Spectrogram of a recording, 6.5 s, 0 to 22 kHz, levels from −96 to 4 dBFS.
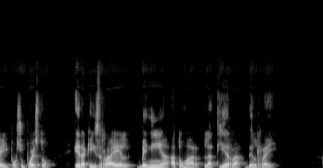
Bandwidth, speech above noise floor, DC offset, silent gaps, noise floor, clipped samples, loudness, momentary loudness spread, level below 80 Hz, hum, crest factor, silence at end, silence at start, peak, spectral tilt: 10 kHz; over 68 dB; under 0.1%; none; under -90 dBFS; under 0.1%; -23 LUFS; 9 LU; -62 dBFS; none; 18 dB; 1 s; 0 s; -4 dBFS; -6 dB/octave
